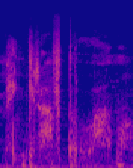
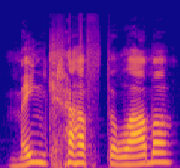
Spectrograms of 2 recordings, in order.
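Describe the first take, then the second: First: Breathy whisper, barely audible. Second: Said in the usual way. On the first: Acted. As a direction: whisper it like a secret. Repeats silly answer, whispered.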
